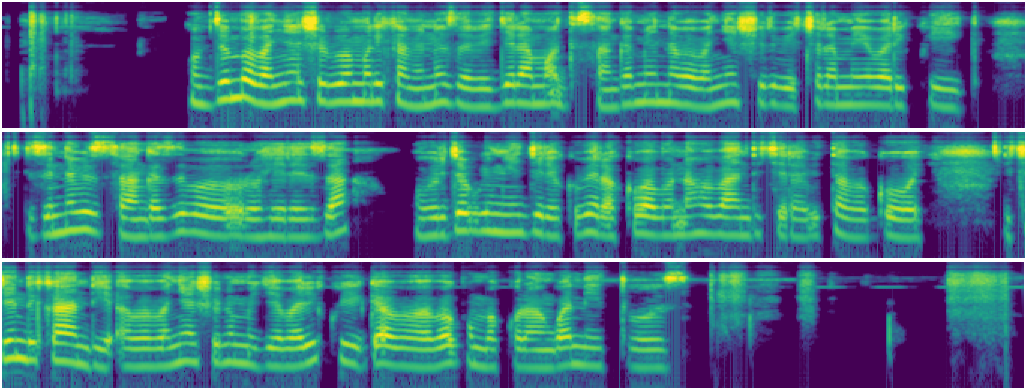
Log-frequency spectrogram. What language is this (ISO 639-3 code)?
kin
